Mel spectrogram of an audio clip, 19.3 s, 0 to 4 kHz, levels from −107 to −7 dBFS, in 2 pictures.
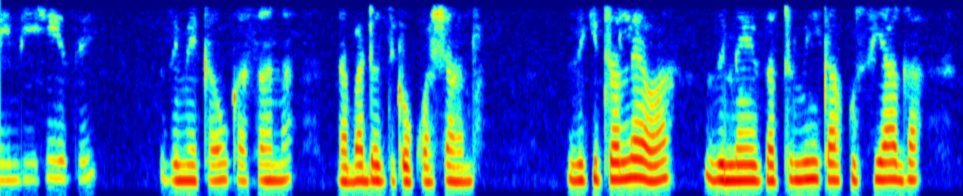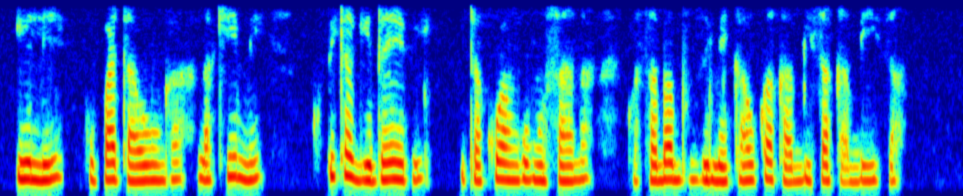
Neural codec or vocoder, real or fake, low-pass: vocoder, 24 kHz, 100 mel bands, Vocos; fake; 3.6 kHz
